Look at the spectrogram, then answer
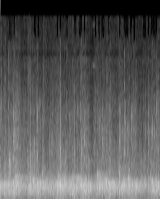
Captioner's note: applause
